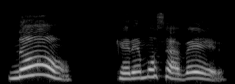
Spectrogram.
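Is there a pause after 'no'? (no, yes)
yes. There is a pause after an exclaimed 'no'. We do want to know.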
